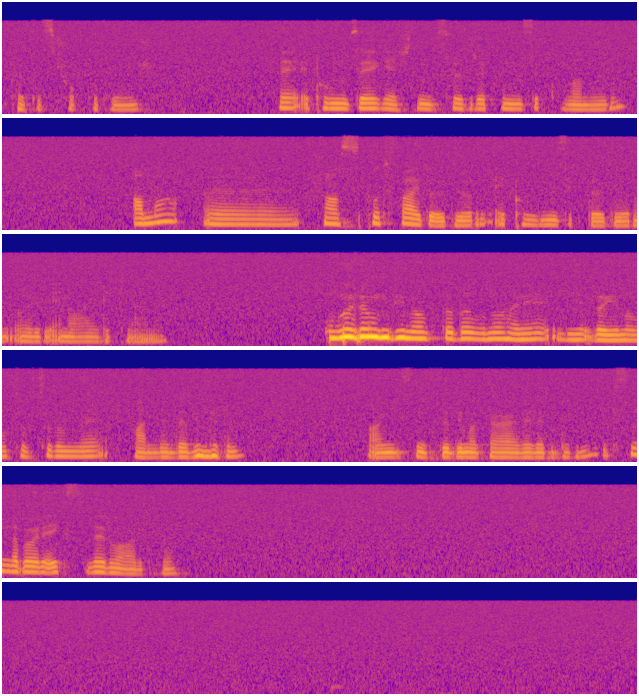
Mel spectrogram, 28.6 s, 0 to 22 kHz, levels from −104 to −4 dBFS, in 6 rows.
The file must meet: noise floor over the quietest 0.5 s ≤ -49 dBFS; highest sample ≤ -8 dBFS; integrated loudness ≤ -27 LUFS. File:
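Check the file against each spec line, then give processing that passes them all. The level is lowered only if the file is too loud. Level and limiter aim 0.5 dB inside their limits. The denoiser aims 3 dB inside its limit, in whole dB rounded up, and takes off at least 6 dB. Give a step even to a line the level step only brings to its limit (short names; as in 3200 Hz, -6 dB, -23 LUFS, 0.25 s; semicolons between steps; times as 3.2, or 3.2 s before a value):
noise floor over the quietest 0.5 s -45 dBFS: fail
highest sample -6.5 dBFS: fail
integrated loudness -28.5 LUFS: OK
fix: denoiser 7 dB, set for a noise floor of -45 dBFS; limiter -8.5 dBFS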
